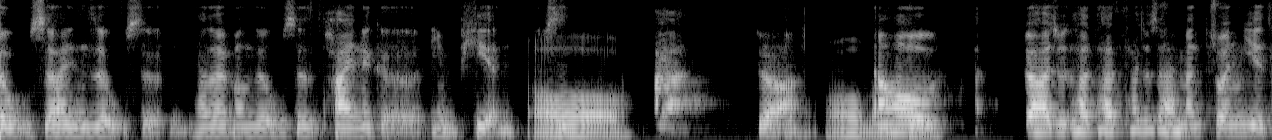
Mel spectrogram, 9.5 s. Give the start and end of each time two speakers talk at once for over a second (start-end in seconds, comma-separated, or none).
none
